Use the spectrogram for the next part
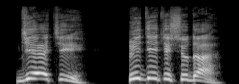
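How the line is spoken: Shout. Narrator (Russian): Степанида Ивановна закричала

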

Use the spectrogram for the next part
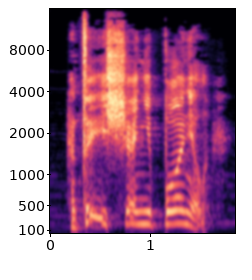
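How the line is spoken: Furious shrieking. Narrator (Russian): взвизгивало разъяренное тело

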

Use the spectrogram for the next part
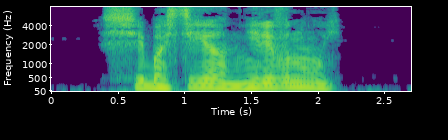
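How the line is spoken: Sad reply. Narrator (Russian): как-то грустно ответил Грег

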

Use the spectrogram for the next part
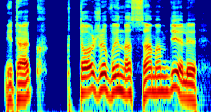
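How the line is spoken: Menacing question. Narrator (Russian): грозно спросил третий

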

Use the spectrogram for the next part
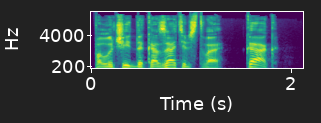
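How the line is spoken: Almost shouting. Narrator (Russian): он почти кричал

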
